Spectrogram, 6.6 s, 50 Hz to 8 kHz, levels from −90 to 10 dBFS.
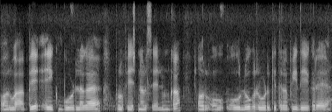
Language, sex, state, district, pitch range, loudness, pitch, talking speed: Hindi, male, Bihar, Patna, 130-135 Hz, -18 LUFS, 130 Hz, 180 wpm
